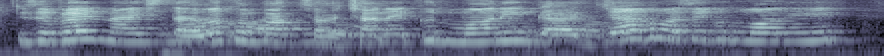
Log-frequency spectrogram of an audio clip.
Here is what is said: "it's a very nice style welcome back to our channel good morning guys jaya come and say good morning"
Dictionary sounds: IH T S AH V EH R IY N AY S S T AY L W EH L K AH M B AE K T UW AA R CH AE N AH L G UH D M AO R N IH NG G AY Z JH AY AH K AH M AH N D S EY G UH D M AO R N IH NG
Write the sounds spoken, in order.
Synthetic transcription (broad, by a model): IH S AH V EH R IY N AY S S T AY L W EH L K AH M B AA K T UW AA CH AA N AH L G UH D M AO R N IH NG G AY JH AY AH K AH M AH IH S EY G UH D M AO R N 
